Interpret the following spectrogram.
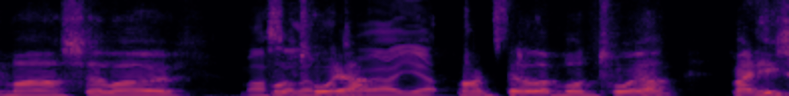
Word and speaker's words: Marcelo Montoya: Is it how do you pronounce his name? Marcelo Montoya, yep.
